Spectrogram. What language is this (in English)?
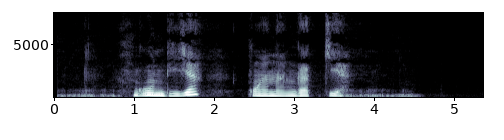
Huautla Mazatec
